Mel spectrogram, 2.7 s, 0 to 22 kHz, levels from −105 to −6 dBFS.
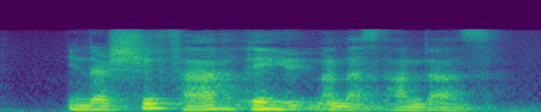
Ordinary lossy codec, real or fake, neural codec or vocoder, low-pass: MP3, 64 kbps; fake; codec, 16 kHz, 0.5 kbps, FunCodec, trained on Chinese and English, 25 frames a second; 7.2 kHz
